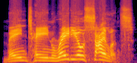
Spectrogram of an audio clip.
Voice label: radio silence, english; XBOX; enemy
